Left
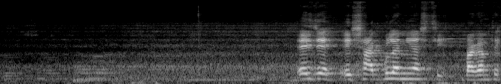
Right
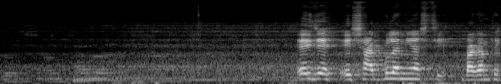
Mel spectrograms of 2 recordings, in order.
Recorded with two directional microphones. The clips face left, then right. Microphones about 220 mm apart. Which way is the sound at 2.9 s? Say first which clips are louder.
Right 1 dB; 20° right (ahead or behind).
